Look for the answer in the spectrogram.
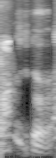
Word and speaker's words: Pyfer: Leave you know Piper. like huh? pie, like pie in the sky. – Piper. I thought I said Piper.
